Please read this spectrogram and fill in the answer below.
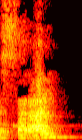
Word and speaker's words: Sarai: A primeira palavra é Sarai, e assim se pronuncia no hebraico, significa princesa.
